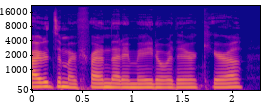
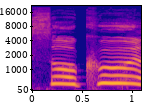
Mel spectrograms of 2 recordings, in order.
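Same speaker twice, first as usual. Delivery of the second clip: put-on Israeli-accented speech; 10 semitones higher than usual. Retelling what passing soldier girls said: imitating an Israeli accent. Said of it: "with an Israeli accent".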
